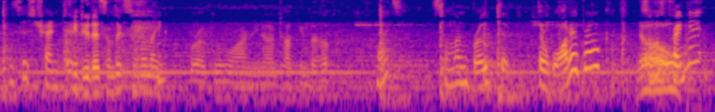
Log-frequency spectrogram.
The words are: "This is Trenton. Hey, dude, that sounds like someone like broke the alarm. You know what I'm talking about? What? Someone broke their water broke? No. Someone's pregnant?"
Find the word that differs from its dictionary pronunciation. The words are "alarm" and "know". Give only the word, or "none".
alarm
